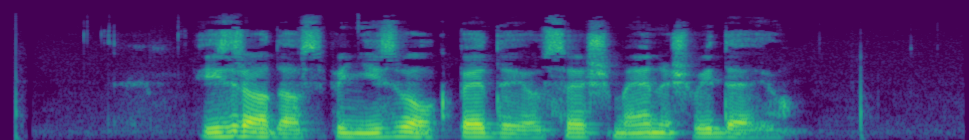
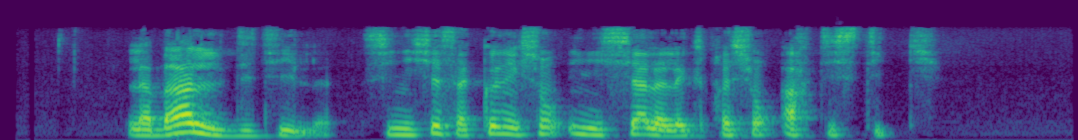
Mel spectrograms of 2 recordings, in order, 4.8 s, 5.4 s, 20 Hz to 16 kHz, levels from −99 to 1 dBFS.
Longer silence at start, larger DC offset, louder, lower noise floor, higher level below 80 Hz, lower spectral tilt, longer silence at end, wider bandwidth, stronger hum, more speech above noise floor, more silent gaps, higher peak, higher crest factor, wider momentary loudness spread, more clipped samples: first, 1 s vs 0.65 s; neither; about the same, -21 LUFS vs -20 LUFS; about the same, -69 dBFS vs -69 dBFS; first, -60 dBFS vs -70 dBFS; first, -5.5 dB/octave vs -4 dB/octave; first, 0.9 s vs 0.75 s; first, 9.8 kHz vs 8 kHz; neither; about the same, 49 dB vs 49 dB; neither; about the same, -2 dBFS vs 0 dBFS; about the same, 20 dB vs 20 dB; second, 7 LU vs 19 LU; neither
